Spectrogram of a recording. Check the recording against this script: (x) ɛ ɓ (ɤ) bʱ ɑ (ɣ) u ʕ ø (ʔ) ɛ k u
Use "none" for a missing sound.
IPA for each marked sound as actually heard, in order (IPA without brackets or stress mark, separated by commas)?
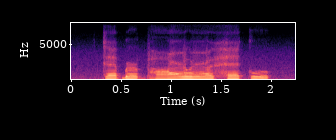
k, ə˞, ʕ, h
